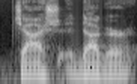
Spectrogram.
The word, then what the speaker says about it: Duggar: and gentlemen that's right josh duggar rhymes with hugger as you all know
